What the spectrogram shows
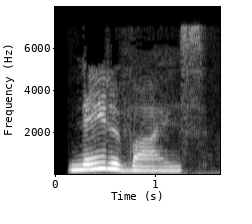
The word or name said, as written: nativize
